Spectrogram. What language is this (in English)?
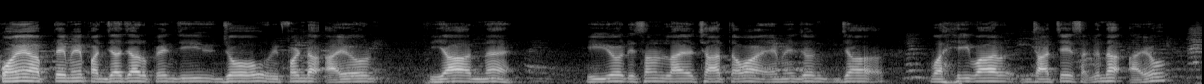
Sindhi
